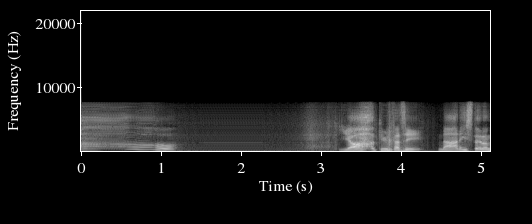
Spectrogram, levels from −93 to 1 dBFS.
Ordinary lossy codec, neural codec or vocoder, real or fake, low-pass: none; codec, 16 kHz, about 1 kbps, DyCAST, with the encoder's durations; fake; none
